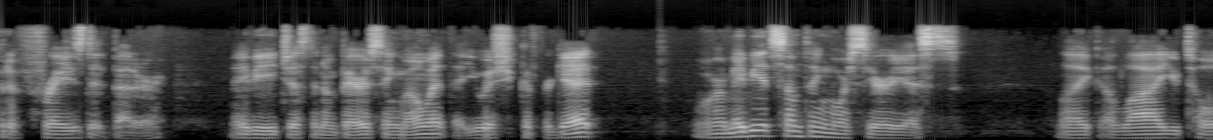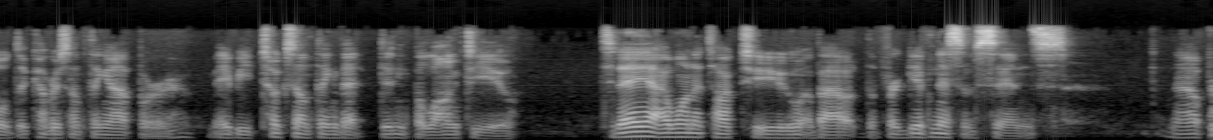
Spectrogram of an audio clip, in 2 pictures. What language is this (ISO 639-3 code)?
eng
